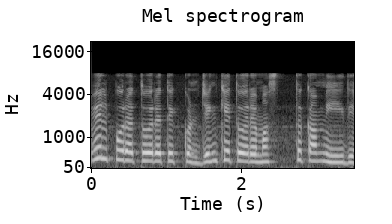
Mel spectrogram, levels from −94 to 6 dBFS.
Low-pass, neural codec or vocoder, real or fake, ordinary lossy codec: none; none; real; none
